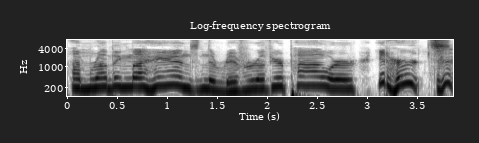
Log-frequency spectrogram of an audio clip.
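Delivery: high voice, ridiculing, poking fun. Mocking a character for standing around and watching: imitating Scott. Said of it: "who's like".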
